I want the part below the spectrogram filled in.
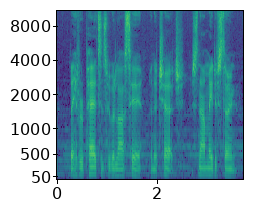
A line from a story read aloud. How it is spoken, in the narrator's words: Eric replied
